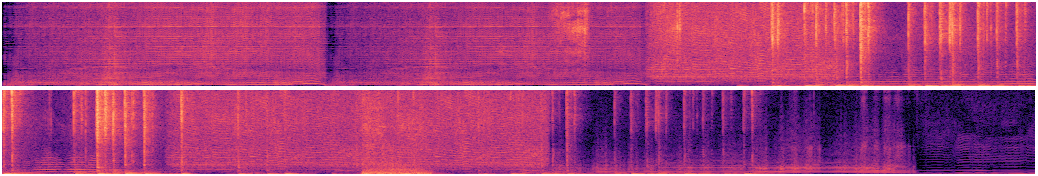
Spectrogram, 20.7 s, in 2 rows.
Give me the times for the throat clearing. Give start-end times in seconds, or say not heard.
not heard.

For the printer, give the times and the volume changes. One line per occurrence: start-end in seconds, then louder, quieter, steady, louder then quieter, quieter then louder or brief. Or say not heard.
not heard.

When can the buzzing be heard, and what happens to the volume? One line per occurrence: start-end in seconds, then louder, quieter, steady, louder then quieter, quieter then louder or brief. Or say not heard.
0.0-20.6 quieter.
